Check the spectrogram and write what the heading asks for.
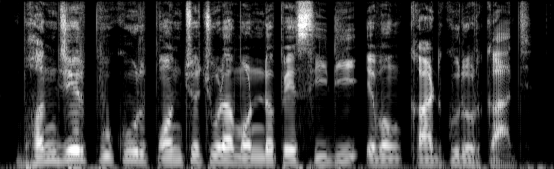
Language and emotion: Bengali, neutral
